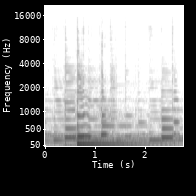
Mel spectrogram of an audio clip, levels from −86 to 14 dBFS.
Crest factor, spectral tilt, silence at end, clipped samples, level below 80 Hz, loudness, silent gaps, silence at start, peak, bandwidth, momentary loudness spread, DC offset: 18 dB; -9 dB/octave; 0 s; under 0.1%; -36 dBFS; -27 LUFS; none; 0 s; -8 dBFS; 7.2 kHz; 16 LU; under 0.1%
